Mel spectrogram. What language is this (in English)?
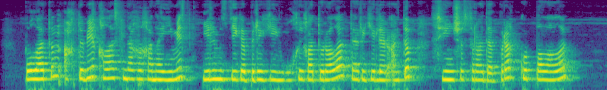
Kazakh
